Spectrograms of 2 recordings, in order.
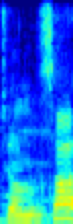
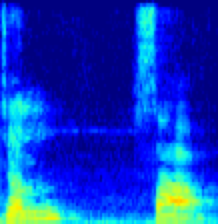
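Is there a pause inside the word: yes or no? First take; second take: no; yes. First: Jal and sa run together without a pause. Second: There is a short pause between jal and sa. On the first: It is a gathering or function. "यहाँ मौन नहीं है" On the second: It looks like water. "जल बोलने के बाद थोड़ा रुक रहे हैं और तब सा बोल रहे हैं"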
